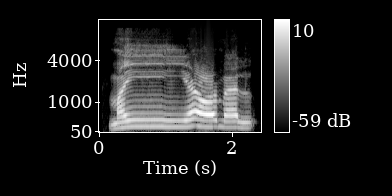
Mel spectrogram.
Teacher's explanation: এই নুন সাকিনের আওয়াজটা নাকের মধ্যে রয়ে যাবে, কিন্তু নুনটা উচ্চারণ হবে না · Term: ঈদগামে নাকিস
